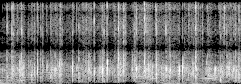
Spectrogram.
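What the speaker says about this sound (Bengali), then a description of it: "এই ছোট্ট সুনামণিদের জন্য হাততালি হবে" An audience at a children's prize-giving applauds in a dense, continuous patter of clapping, with a voice speaking over it.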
